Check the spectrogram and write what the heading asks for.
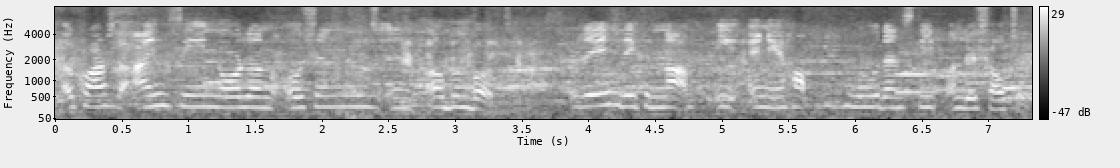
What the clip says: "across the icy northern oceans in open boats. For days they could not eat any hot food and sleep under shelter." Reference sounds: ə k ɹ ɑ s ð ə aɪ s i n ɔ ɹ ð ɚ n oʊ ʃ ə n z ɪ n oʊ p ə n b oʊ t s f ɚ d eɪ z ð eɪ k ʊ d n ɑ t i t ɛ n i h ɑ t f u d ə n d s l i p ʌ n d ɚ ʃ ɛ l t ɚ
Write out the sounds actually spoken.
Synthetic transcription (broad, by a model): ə k ɹ ɑ s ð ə aɪ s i n ɔ ɹ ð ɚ n oʊ ʃ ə n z ɪ n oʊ b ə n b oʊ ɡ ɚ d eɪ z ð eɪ k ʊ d n ɑ t i t ɛ n i h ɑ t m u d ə n s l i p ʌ n d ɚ ʃ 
